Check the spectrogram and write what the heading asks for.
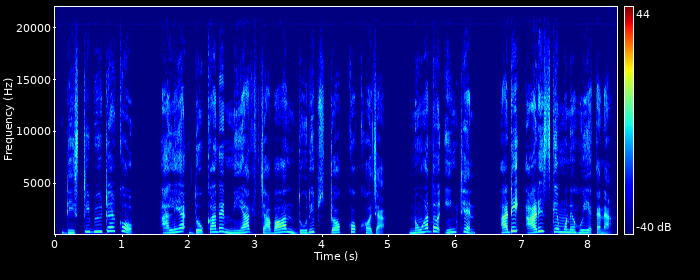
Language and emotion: Santali, disgusted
